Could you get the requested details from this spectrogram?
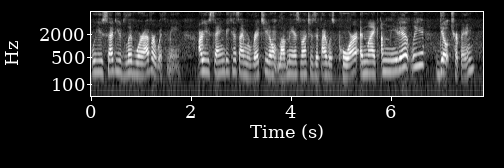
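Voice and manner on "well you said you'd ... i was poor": plain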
